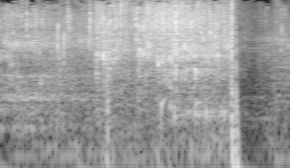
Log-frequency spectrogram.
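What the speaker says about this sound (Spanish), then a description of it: "la mojamos bajo el grifo o en un cubo con agua" Tap water runs and trickles as a kitchen cleaning cloth is wetted under a faucet, a close, steady splashing stream that ends with a brief splat as the flow stops.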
